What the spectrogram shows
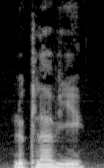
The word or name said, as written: clavier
